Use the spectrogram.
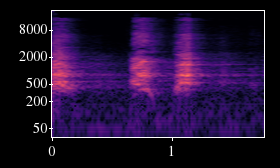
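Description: A dog barking in the Dragon Age II video game, three short clear barks spaced about half a second apart, moderately loud and close with no talk.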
